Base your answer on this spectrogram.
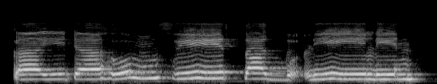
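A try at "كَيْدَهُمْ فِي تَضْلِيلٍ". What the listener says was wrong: Jangan diekan. Jangan tade.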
